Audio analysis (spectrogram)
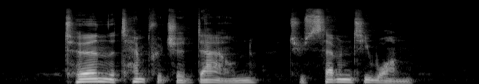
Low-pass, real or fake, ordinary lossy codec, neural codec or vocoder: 14.4 kHz; real; none; none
